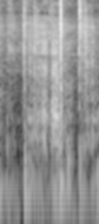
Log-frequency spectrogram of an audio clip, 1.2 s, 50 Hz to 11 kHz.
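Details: Toyota Prado 120 with knocks felt in the steering column and wheel, intermediate shaft rocked by hand: dull, uneven knocks, about four in a second and a half, from play in the worn fluoroplastic bushing; worn intermediate shaft bushing found as the cause.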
